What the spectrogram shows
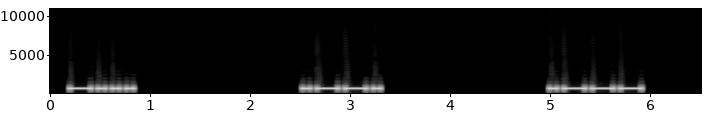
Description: Morse code, heard as a keyed tone, about 17 wpm, spaced as for 5 wpm, 700 Hz. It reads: BPJ
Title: USA Call Signs - 5 Characters - 8x Character Spacing - 17wpm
